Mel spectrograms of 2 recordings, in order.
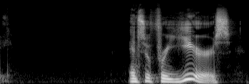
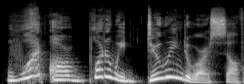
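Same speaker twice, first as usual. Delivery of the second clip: higher and louder, half-laughing disbelief; amazed outburst; 9 semitones higher, 4 dB louder, slower than usual. Retold or imitated. Meditating alone, he bursts out in amazed laughter. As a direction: marvel at it out loud. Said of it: "I go".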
